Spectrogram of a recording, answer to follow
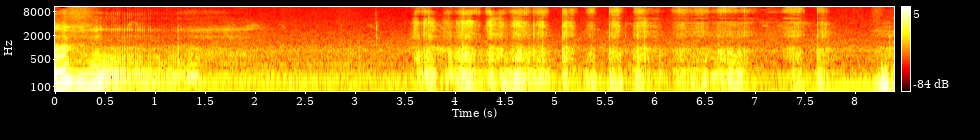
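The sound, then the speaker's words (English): Rough snoring of a person asleep, with a run of snorting, raspy breaths repeating unevenly for several seconds at a moderate level, preceded by a quieter low murmur. “I'm snoring in my sleep, but I don't, can't help it.”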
